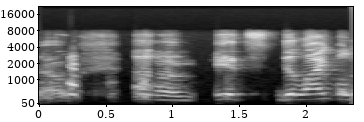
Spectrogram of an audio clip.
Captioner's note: laughs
